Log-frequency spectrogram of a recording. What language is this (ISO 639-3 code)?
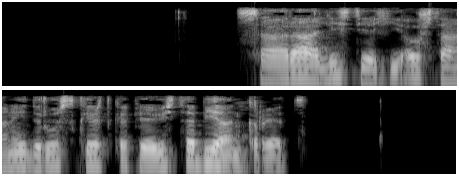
ckb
